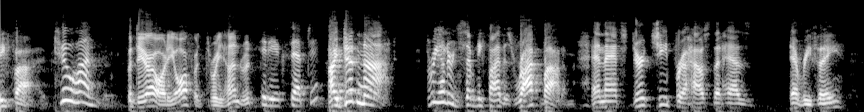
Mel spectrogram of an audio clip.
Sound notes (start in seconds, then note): none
